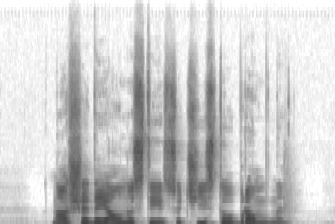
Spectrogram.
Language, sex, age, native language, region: Slovenian, male, 18-29, Slovenian, Drava region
